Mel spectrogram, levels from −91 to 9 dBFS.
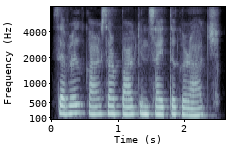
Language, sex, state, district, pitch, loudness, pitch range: English, female, Assam, Kamrup Metropolitan, 195 Hz, -15 LUFS, 190-205 Hz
